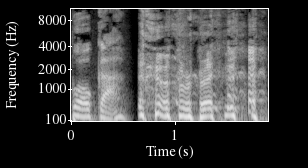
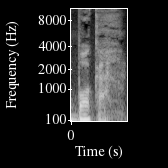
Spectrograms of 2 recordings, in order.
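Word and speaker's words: Boca: you say ratton I just like to call it bokeh they say it's boka where you going boka yeah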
